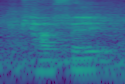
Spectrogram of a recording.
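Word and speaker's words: 咖啡: Cafe. Cafe is coffee, and you say it like you're singing it.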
